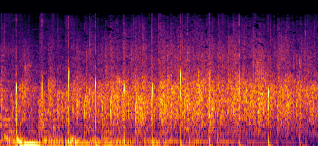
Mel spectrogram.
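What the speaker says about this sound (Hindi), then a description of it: "इनके लिए तालियां।" Applause from a small TV game-show audience, a steady patter of hand claps lasting a few seconds, close and moderately loud.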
